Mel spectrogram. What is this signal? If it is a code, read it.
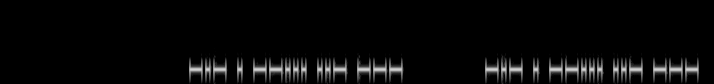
Morse code, heard as a keyed tone, about 30 wpm, 700 Hz. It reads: KE7UO KE7UO
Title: USA Call Signs - 5 Characters - Repeated 3x - 30wpm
